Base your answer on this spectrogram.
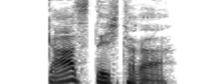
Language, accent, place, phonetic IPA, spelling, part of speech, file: German, Germany, Berlin, [ˈɡaːsˌdɪçtəʁɐ], gasdichterer, adjective, De-gasdichterer.ogg
- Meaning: inflection of gasdicht: 1. strong/mixed nominative masculine singular comparative degree 2. strong genitive/dative feminine singular comparative degree 3. strong genitive plural comparative degree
